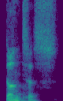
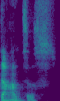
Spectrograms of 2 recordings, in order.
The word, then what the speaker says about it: Dantas: but apparently that's how she wants her last name to be pronounced, is Dantas, not Dantas.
